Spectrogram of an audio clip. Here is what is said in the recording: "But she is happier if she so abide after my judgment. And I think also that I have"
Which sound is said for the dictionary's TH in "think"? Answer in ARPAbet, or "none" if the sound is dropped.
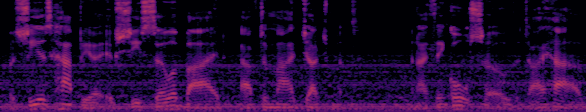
TH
